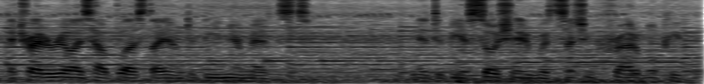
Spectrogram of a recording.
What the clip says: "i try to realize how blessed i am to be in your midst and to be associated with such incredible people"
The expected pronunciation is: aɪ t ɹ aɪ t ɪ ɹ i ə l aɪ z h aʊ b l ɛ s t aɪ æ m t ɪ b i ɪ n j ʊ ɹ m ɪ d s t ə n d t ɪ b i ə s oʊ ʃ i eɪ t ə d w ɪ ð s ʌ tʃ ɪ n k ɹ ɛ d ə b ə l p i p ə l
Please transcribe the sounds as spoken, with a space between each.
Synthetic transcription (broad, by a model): aɪ t ɹ aɪ t ɪ ɹ i ə l aɪ z h aʊ b l ɛ s t aɪ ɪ m t ɪ b i ɪ n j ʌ ɹ m ɪ d s t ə n t ɪ b i ə s oʊ ʃ i eɪ t ə d w ɪ ð s ʌ tʃ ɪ n k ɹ ɛ d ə b l p i p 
